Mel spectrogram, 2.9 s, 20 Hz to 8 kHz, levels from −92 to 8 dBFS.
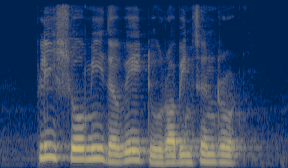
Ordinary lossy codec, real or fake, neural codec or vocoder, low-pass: none; real; none; 7.2 kHz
